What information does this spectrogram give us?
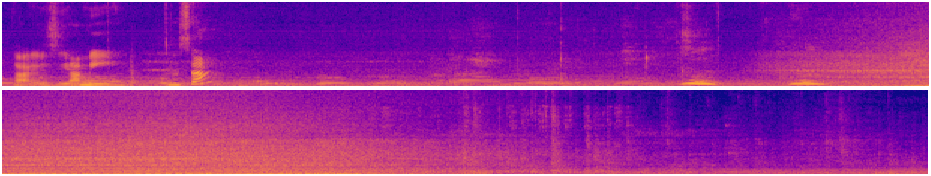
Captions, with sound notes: That is yummy. Want some? (truck engine revs)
